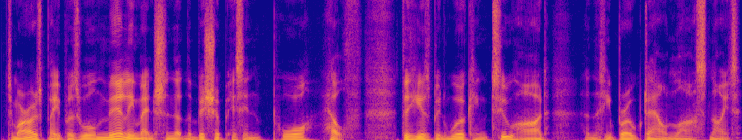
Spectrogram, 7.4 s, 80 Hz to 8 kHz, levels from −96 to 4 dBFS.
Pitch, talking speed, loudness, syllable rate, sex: 90 Hz, 220 wpm, -20 LUFS, 5.4 syllables/s, male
